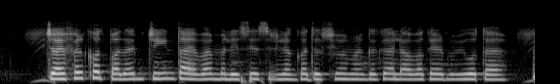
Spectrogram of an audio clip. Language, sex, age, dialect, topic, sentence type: Hindi, female, 18-24, Garhwali, agriculture, statement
